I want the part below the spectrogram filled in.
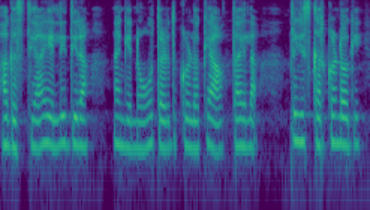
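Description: A woman's voice: mid-range voice, little pitch movement, fairly quick, darkish tone, no room sound, close to an everyday voice. A woman reading as an injured young woman pleading. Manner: pleading, weak.

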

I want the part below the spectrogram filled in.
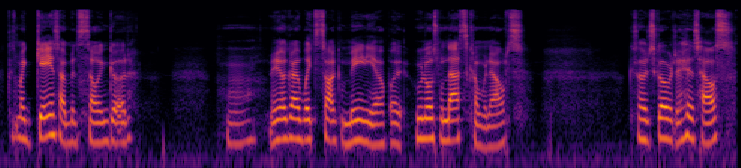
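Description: A woman's voice: fairly low pitch, fairly bright tone, no room sound, studio quality, natural voice. A woman voicing a cocky, sarcastic young male hedgehog in an amateur parody, talking in an exasperated way.

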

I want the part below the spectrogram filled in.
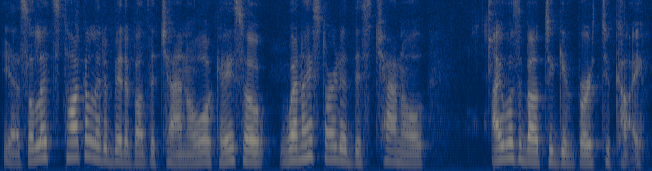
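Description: This is a woman in her thirties from Sweden, a fitness vlogger whose Swedish accent comes through as she chats fairly quickly in a mid-range, darkish voice. Upbeat and casual, with plenty of fillers, she addresses a camera placed far away in a toy-strewn bedroom.

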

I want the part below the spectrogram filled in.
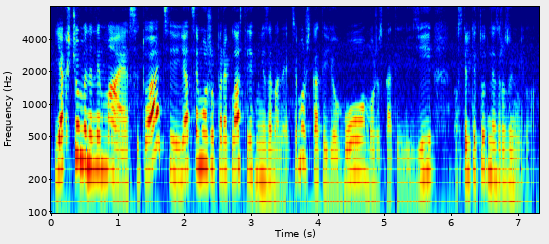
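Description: A woman teaching a beginners' language lesson on video, explaining patiently and slowing down to repeat example phrases. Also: medium pitch. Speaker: Spanish teacher.

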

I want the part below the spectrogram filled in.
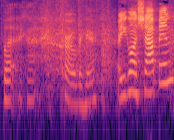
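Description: A mom vlogger in her thirties chats casually to her phone's selfie camera held at arm's length in her tiled living room, rambling with plenty of "um"s and "like"s. Her voice is fairly high, very animated and a little fast, with noise in the background.

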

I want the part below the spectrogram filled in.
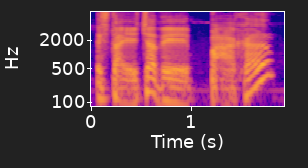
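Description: A man voicing a sly, gruff cartoon wolf with a gravelly, playfully menacing delivery. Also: fairly low pitch, huge pitch swings, takes it slowly, pushed and bright, dry recording, heavily acted.

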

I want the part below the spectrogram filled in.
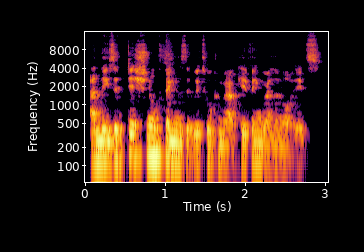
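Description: In an interview with roomy acoustics, a British man who researches trauma explains his findings. His medium-pitched voice stays measured and technical throughout.

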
